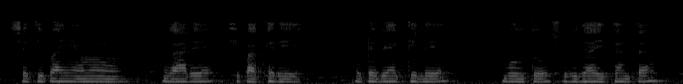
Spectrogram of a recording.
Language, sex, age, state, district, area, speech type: Odia, male, 45-60, Odisha, Mayurbhanj, rural, spontaneous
